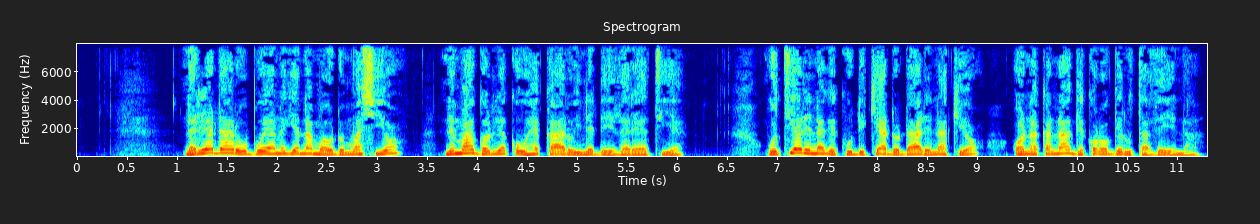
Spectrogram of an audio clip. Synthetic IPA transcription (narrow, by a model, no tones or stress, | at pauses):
naɾeadaːɾoːbojaneɣiɛnamaodomaɕiɔ | nemaːɡɔɾiɾɛkouɦɛkaːɾoinedeːðɛɾɛtiɛ | ɣotiaɾenaɣekuːdekeadodaːɾenakeɔː | nakanaːɡekɔɾoɡeɾutaðeːna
